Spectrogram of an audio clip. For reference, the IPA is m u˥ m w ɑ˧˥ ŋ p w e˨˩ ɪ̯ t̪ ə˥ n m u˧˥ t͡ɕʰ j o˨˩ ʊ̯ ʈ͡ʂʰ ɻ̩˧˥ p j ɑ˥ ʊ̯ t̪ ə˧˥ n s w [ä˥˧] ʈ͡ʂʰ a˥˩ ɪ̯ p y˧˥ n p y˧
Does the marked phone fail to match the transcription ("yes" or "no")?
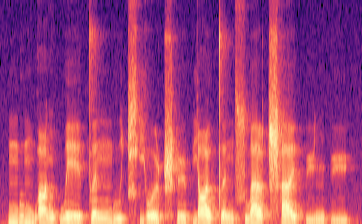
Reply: no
